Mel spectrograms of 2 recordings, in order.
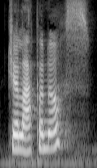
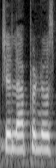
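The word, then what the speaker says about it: jalapeños: who got really wound up by people saying jelaponos and now I call them jelaponos so much that I have to actually think, wait, what are they called? Can I have jalapenos peppers, please?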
